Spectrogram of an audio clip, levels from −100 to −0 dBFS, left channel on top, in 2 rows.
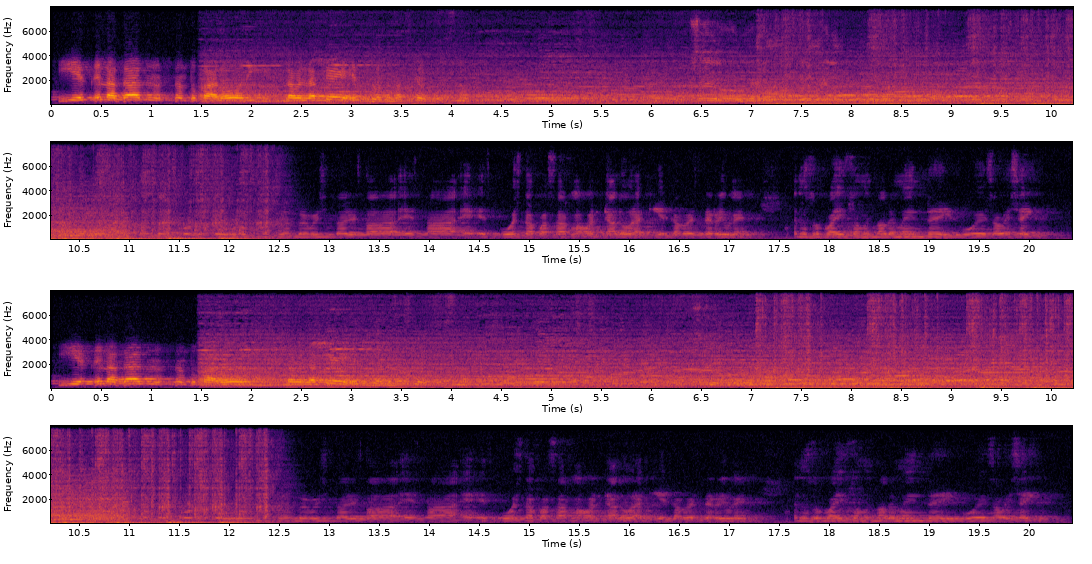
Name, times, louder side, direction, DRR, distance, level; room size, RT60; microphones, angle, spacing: voice 1, 0.1-4.2, left 3 dB, 45° left, 4 dB, 2.7 m, -29 dB
sound 1, 1.5-11.0, right 2 dB, 50° right, 2.9 m, -36 dB
voice 2, 6.4-20.0, left 2 dB, 65° left, 1 dB, 5.6 m, -44 dB
sound 2, 6.8-12.5, right 1 dB, 65° right, 4.9 m, -40 dB
23.0 x 18.5 x 8.3 m, 0.86 s
head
